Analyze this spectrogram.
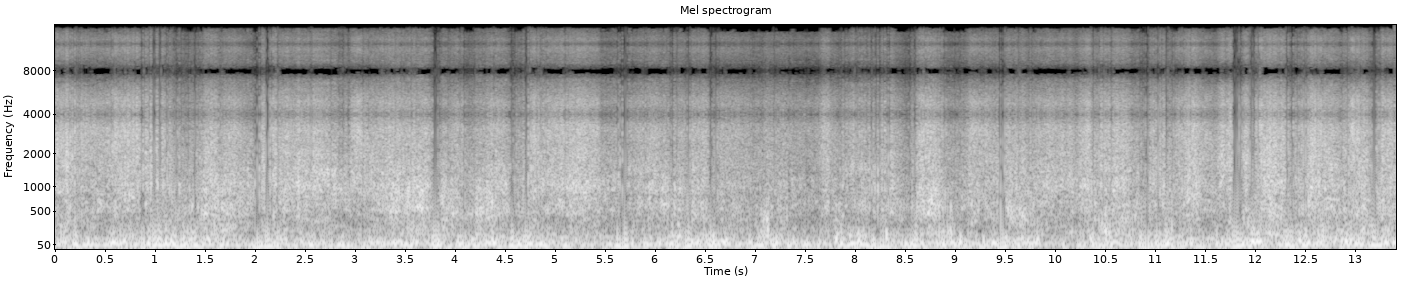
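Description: Lava explosions at a lava ocean entry: a continuous loud, deep roar with a few scattered sharp cracks.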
